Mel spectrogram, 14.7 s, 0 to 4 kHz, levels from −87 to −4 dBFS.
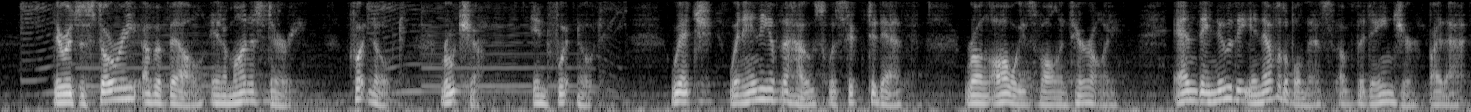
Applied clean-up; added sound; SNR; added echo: none; Guitar; 19 dB; reverberation time 1.8 s.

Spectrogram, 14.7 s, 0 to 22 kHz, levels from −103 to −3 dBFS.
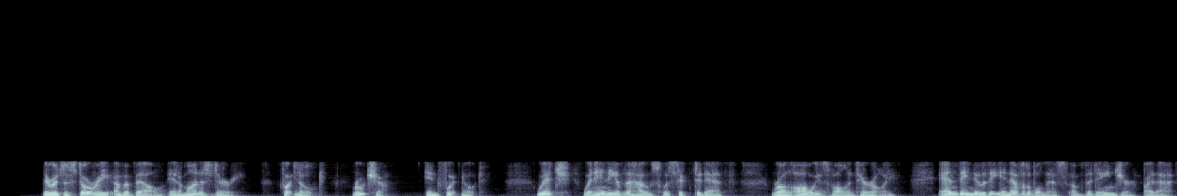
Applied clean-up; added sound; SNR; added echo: neural mask model DeepFilterNet 3.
